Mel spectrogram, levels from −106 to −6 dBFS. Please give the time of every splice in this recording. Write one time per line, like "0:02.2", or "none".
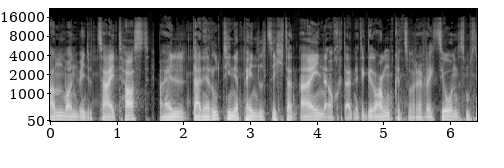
0:01.6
